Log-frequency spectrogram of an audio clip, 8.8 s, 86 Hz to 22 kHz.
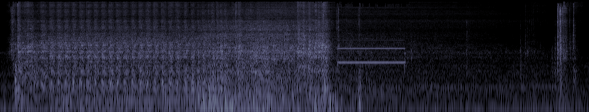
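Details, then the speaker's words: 1999 Ford F-250 7.3 Powerstroke diesel, sat over 3 years, start attempt with ether: even cranking about five seconds, almost catches, oil pressure gauge rises, then chime; no start, owner wonders if out of fuel. "Oh, mama. It almost went. It wanted to go. This oil pressure gauge came up."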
